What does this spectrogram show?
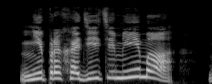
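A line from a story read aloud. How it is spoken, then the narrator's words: Loud speech. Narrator (Russian): Громко говорили одни торговцы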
